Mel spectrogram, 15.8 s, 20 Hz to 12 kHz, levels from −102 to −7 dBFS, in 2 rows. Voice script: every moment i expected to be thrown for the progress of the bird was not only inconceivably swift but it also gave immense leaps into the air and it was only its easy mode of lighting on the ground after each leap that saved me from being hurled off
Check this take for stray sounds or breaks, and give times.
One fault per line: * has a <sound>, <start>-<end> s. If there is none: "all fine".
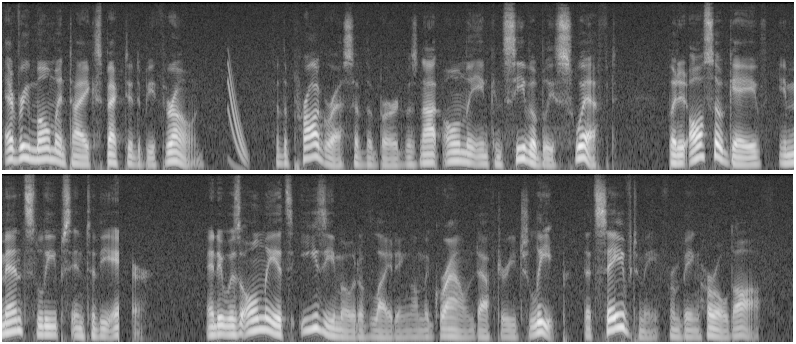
* has a chirp, 2.3-2.5 s
* has a dropout, 9.1-9.2 s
